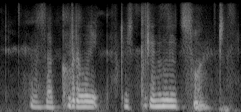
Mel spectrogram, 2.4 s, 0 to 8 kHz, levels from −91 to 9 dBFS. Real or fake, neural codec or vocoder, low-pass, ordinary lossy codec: fake; codec, 16 kHz, 1 kbps, FreqCodec, smaller model; 7.2 kHz; none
